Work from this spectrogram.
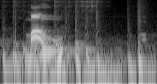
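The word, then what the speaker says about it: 舞う: It's worth mentioning because it's there's actually another word for uh another verb which means to dance. Mau unacented.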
